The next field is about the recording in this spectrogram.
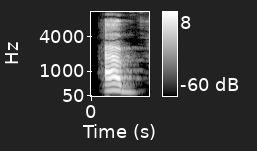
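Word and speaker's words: أب: a new word can you read this it's pronounced AB this is the word for father in Arabic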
